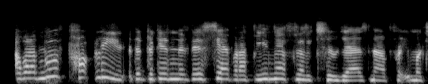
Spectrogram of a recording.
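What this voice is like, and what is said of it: Softened Geordie accent with Scouse touches. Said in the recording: “the proper Geordie way ... my accent's gone all weird from doing comedy because I've had to soften it and change it and adapt it ... I can hear myself saying Scouse things ... mix Geordie and Scouse”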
